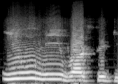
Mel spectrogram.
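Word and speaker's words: university: বসাব না কি বসাব যখন উচ্চারণটা হবে ইউ এরকম উচ্চারণ হবে তখন আমরা কি বসাব এখানে এ বসাব এ ইউনিভার্সিটি বোঝা গেছে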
